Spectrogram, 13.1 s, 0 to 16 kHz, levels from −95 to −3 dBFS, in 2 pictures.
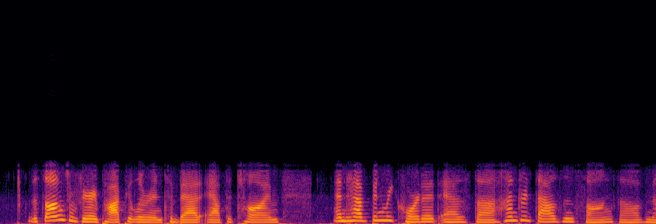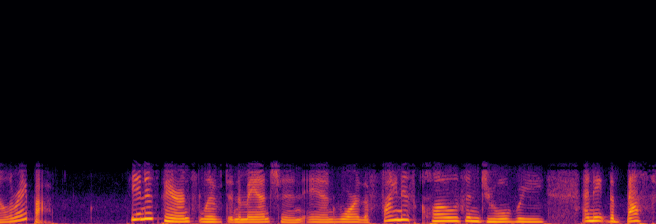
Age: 50-69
